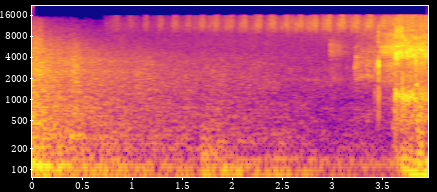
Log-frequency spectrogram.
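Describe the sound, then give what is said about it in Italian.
A man snoring loudly in deep sleep, a heavy, coarse, rumbling drone that carries on through the whole moment, with a sharper rustle near the end. “No, ma lei è la russa? È russo, diciamo che sono attivo, che non passo inosservato.”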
